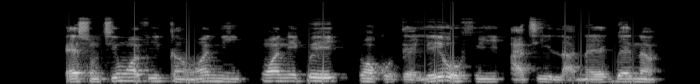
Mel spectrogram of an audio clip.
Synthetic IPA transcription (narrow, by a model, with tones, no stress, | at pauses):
ɛ˨sũ˨ti˨˦w̃ɔ̃˦fi˧kã˨w̃ɔ̃˨˦nĩ˧w̃ɔ̃˦nĩ˦k͡pe˦w̃ɔ̃˦ko˨tɛ˨le˨˦o˦˨fĩ˧a˨ti˧i˨la̰˨nã˨ɛ˧ɡ͡bɛ˦nãː˦˨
